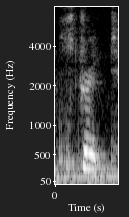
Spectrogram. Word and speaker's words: straight: sound right did it now that is a really tough word because that one has some silent letters in it so sounding those out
